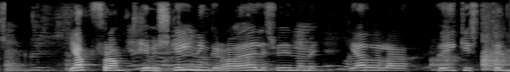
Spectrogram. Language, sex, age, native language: Icelandic, male, 11, Icelandic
